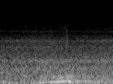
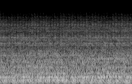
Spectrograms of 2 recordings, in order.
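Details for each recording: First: Vehicle with 83,000 miles, oil pressure 45 PSI and boost reading 0, airbag light on, no warning messages, voltage good: a short clean rev blip swells and settles to a steady low rumble; throttle picks up promptly, engine runs great, normal response. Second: Car at auction, full of oil: rough, busy idle with a faint fast tick buried in the engine noise; unsure whether accessory pulley or top end; top end ticking at idle.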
